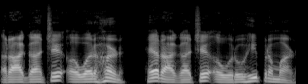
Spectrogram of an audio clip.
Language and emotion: Goan Konkani, neutral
